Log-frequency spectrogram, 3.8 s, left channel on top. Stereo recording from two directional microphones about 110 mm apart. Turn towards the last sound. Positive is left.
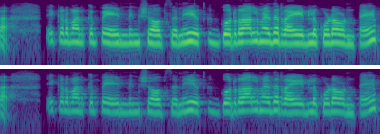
turn(degrees=30)  # may be behind; listen again after turning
